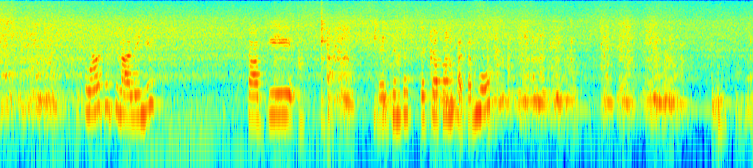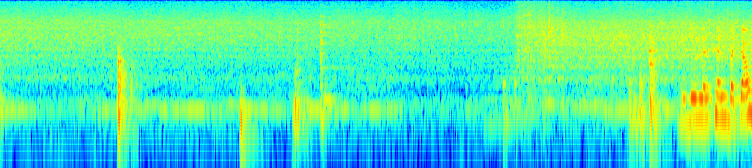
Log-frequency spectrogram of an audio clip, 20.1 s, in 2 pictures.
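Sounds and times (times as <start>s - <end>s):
onions sizzling in ghee: 0.0s - 20.0s
spoon scraping and knocking pan: 3.9s - 10.2s, 13.2s - 14.5s.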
